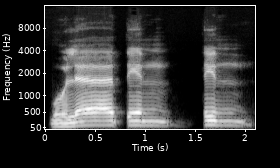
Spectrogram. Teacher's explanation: tin bunyi jangan panjang dan jangan dengung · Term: izhar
